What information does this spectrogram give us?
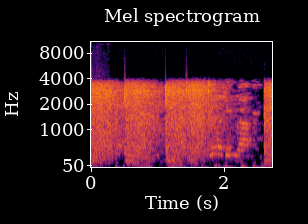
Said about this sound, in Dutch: Vijf schoten.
